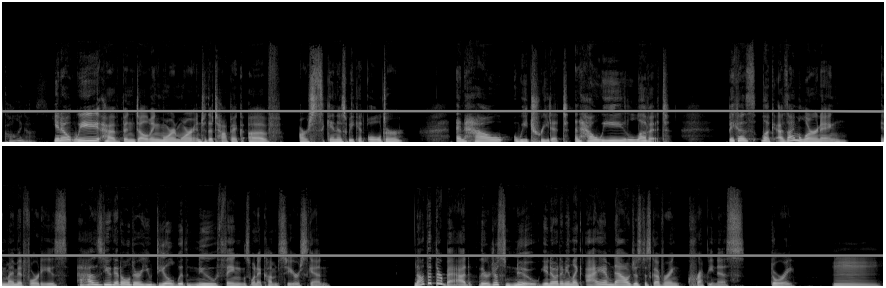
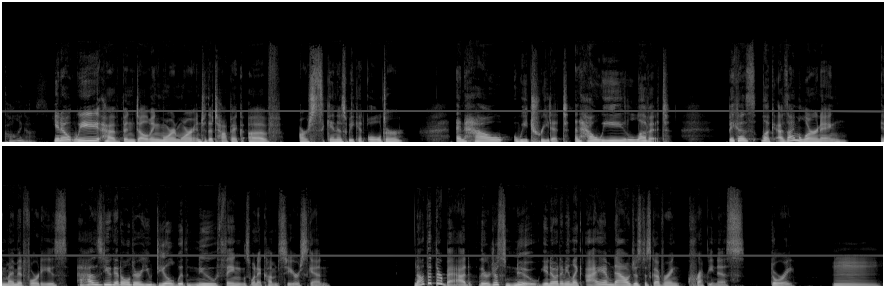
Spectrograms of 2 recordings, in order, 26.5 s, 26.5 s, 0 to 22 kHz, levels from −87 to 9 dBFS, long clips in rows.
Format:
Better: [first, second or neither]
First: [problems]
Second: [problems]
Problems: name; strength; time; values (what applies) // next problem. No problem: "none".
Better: second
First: high-pitched whine; loud; throughout; 5 kHz, 5 dB below the speech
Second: high-pitched whine; faint; throughout; 5 kHz, 30 dB below the speech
